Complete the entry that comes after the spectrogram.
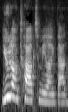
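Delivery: loud, menacing rebuke; angry bully's warning; hissed anger. Acted. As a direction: put the listener in their place forcefully. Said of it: "the man hissed".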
